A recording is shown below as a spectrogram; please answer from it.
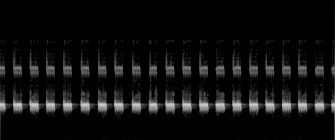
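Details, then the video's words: High, clipped chirps from a male cricket on a summer evening, repeated about four per second in a steady beat, alone in silence. "Cricket Chirping Sound Effect"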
